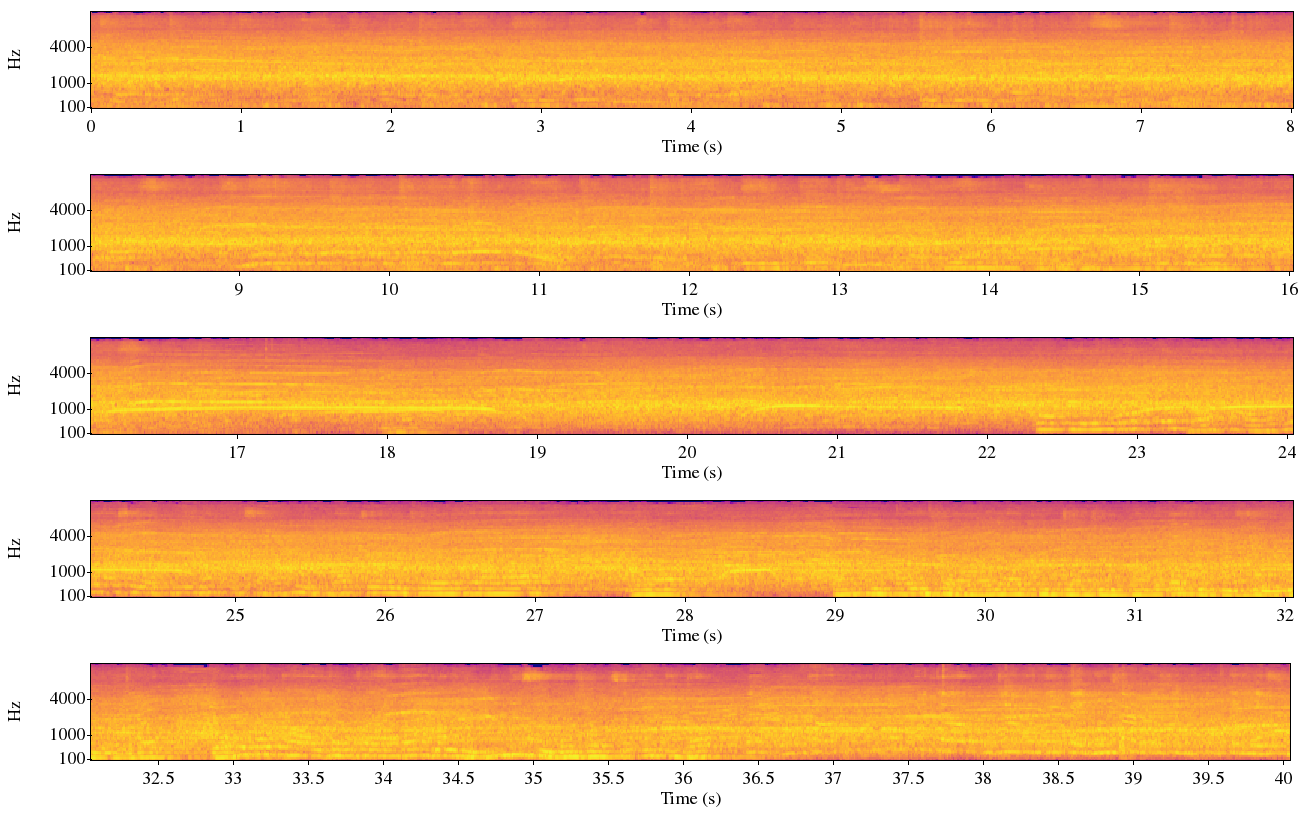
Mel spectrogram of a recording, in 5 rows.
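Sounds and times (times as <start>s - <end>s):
pop music with bass beat: 0.0s - 17.3s
crowd screaming and cheering: 0.0s - 40.0s.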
